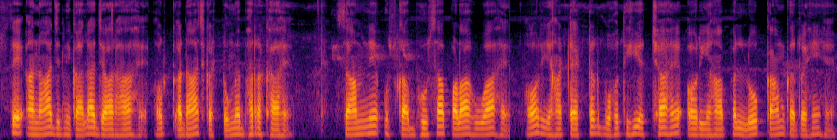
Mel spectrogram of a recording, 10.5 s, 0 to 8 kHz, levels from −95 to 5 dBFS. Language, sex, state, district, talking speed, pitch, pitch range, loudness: Hindi, male, Uttar Pradesh, Muzaffarnagar, 195 wpm, 130 Hz, 120-140 Hz, -19 LUFS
